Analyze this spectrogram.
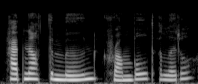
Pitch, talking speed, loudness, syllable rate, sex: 230 Hz, 210 wpm, -17 LUFS, 5.2 syllables/s, female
